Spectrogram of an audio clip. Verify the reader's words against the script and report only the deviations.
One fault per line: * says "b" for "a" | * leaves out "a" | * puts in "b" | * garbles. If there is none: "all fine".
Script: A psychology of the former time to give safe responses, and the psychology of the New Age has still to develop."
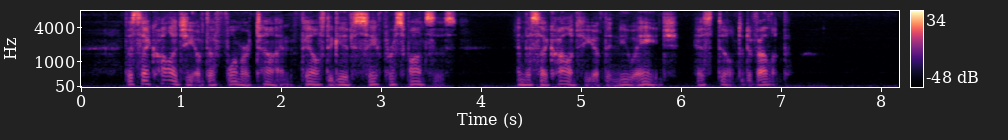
* says "The" for "A"
* puts in "fails"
